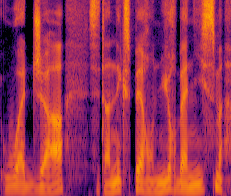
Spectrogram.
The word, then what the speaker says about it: Ouadja: Et à l'origine de ce manifeste, on trouve un homme, le docteur Alain Kossig-Bati Ouadja, prononcé Ouadja.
